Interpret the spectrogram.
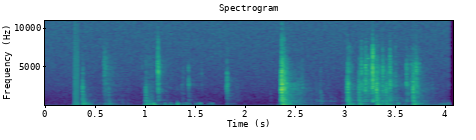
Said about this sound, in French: Des mains tremblantes, elle ouvrit la porte.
